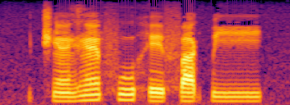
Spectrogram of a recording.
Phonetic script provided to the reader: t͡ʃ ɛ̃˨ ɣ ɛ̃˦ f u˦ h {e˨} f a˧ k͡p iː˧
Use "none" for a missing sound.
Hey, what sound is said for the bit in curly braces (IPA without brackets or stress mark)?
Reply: e˨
